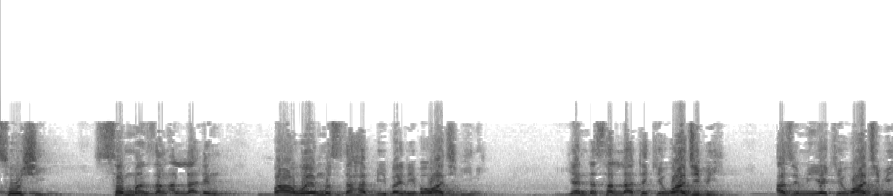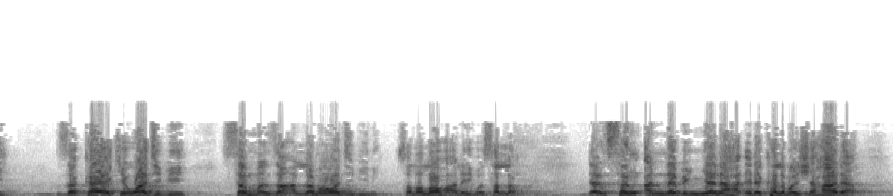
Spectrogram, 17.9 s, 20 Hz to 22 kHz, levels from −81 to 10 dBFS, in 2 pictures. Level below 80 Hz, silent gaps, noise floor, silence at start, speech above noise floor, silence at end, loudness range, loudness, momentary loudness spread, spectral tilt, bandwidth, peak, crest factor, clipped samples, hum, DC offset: -28 dBFS; none; -33 dBFS; 0 s; 24 dB; 0.15 s; 2 LU; -9 LUFS; 13 LU; -4.5 dB/octave; 11 kHz; 0 dBFS; 10 dB; 1%; none; 0.7%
